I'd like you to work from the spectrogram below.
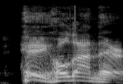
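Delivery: put-on horror villain voice. Reading a book aloud with others, voicing the monster Freddy: Freddy Krueger voice. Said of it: "couldn't stop thinking of Freddy Krueger".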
